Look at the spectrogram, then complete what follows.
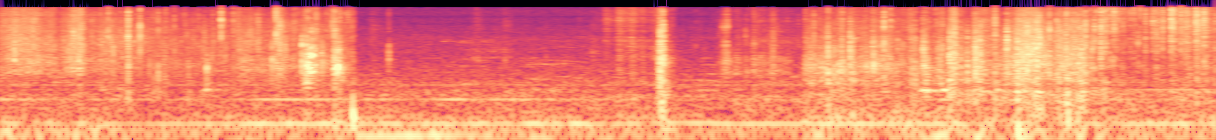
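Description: Plastic bubble wrap crinkling and crackling as a small package is wrapped by hand. The crinkling stops a few seconds in, leaving a quieter stretch broken by one sharp click. Crinkling of a plastic poly mailer bag starts again about six seconds in.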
